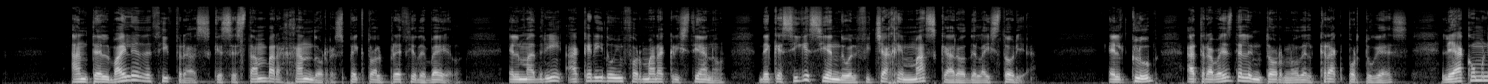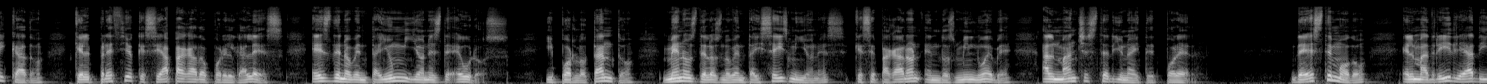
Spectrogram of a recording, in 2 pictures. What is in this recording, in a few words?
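Spanish EU, male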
